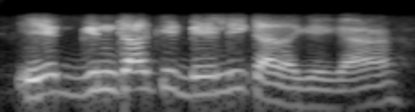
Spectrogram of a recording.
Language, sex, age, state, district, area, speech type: Hindi, male, 18-30, Uttar Pradesh, Ghazipur, urban, conversation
